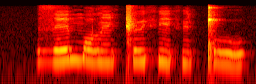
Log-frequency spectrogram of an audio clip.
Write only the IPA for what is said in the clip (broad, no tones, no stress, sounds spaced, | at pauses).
z e m ɔ l ẽ ǁ ʉ fʲ ẽ fʲ õ ǃ u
